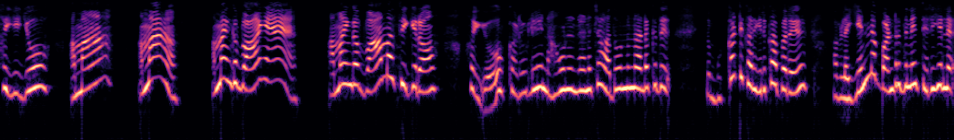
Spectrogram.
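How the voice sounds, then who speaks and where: A fretful young daughter, voiced by a woman, in a village cartoon, whining and complaining in a Kanyakumari Tamil accent. Her voice sits very high and bright. It is recorded close and dry, with no room sound. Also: fast talker, no echo. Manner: whiny, fearful complaining. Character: anxious young pregnant daughter, timid and fretful.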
